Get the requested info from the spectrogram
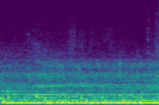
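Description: Car driving, heard from inside the cabin: a steady low rumble of engine and road noise with a faint steady hum.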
